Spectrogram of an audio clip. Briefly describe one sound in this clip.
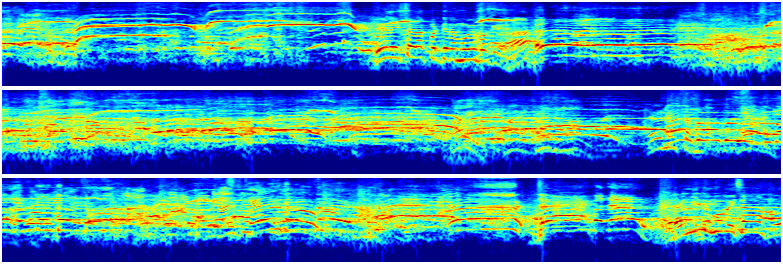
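A crowd of young men shouts and cheers close by.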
